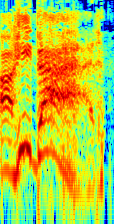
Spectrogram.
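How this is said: It is said in an old-time preacher style.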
